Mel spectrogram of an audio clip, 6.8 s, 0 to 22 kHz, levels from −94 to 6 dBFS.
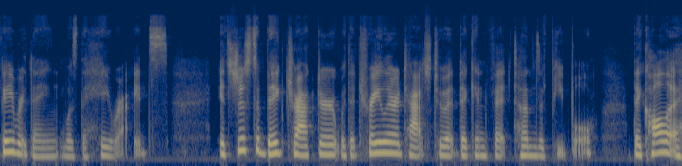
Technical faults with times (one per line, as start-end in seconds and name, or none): none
